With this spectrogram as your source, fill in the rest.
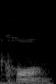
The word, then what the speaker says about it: Cannes: No, I found out it's Con.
